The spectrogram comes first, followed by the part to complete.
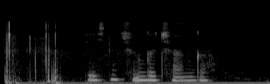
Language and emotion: Russian, neutral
